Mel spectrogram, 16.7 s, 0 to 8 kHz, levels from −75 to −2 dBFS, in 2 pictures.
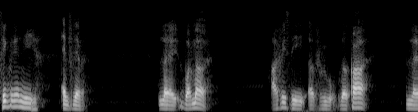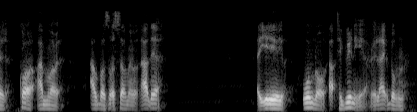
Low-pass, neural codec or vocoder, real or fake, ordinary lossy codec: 7.2 kHz; codec, 16 kHz in and 24 kHz out, 0.4 kbps, LongCat-Audio-Codec, four codebook decoder; fake; MP3, 24 kbps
